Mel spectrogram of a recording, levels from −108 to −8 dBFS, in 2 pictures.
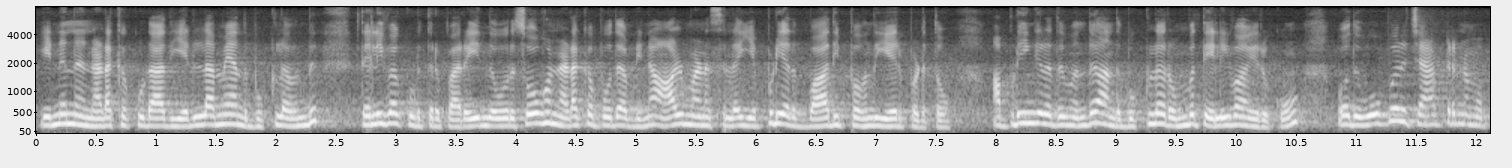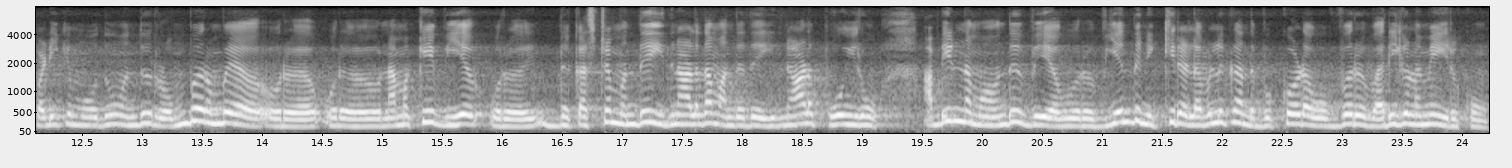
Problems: constant background noise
